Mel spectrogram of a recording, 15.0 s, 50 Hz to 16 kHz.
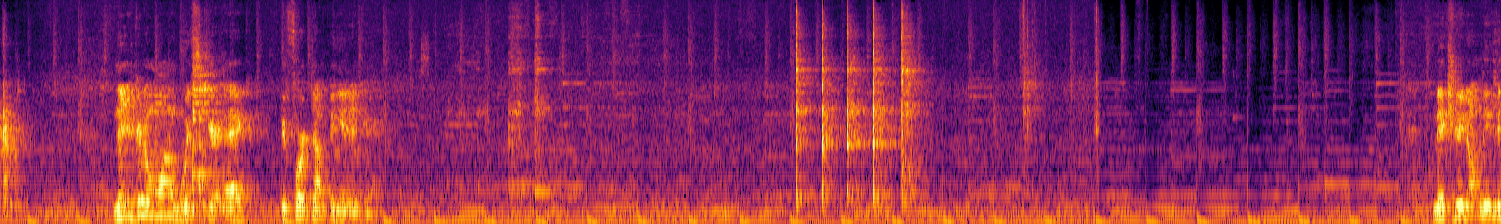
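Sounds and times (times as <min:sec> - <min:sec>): background music with steady beat: 0:00.0 - 0:15.0
sharp clinks on metal bowl: 0:01.9 - 0:02.3, 0:05.1 - 0:05.7.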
